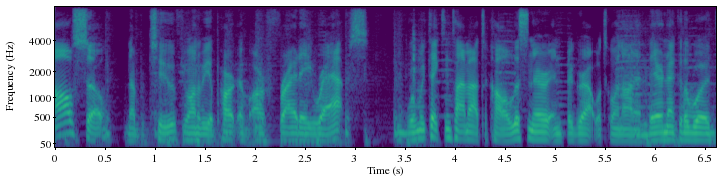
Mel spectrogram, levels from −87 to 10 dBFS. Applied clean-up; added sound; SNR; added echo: neural mask model RNNoise.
